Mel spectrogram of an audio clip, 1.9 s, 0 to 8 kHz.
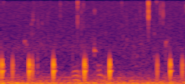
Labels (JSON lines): {"label": "biophony, knock croak", "recorder": "SoundTrap 300"}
